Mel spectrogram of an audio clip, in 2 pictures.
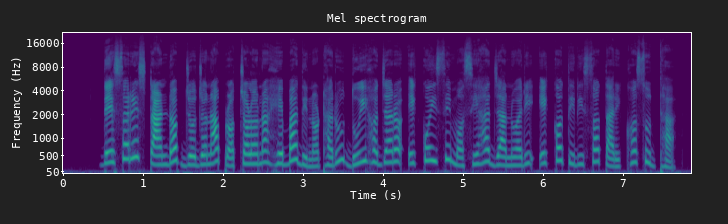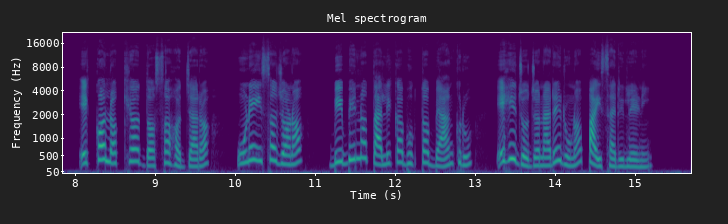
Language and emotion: Odia, neutral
